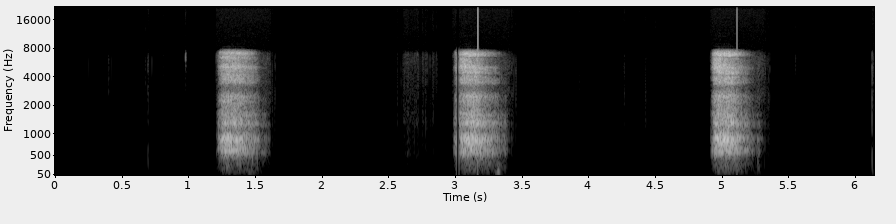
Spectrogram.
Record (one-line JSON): {"exhalation_length": "6.1 s", "exhalation_amplitude": 12265, "exhalation_signal_mean_std_ratio": 0.27, "survey_phase": "beta (2021-08-13 to 2022-03-07)", "age": "45-64", "gender": "Male", "wearing_mask": "No", "symptom_cough_any": true, "symptom_runny_or_blocked_nose": true, "symptom_fatigue": true, "symptom_headache": true, "symptom_onset": "3 days", "smoker_status": "Never smoked", "respiratory_condition_asthma": false, "respiratory_condition_other": false, "recruitment_source": "Test and Trace", "submission_delay": "1 day", "covid_test_result": "Positive", "covid_test_method": "RT-qPCR", "covid_ct_value": 20.3, "covid_ct_gene": "ORF1ab gene", "covid_ct_mean": 21.2, "covid_viral_load": "110000 copies/ml", "covid_viral_load_category": "Low viral load (10K-1M copies/ml)"}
